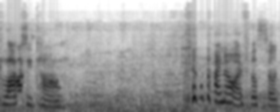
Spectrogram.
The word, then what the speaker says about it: L'Occitane: I thought it was L'Occitane. It's L'Occitane. What? L'Occitane. Huh? I thought it was L'Occitane. No, I heard you. It's pronounced L'Occitane.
